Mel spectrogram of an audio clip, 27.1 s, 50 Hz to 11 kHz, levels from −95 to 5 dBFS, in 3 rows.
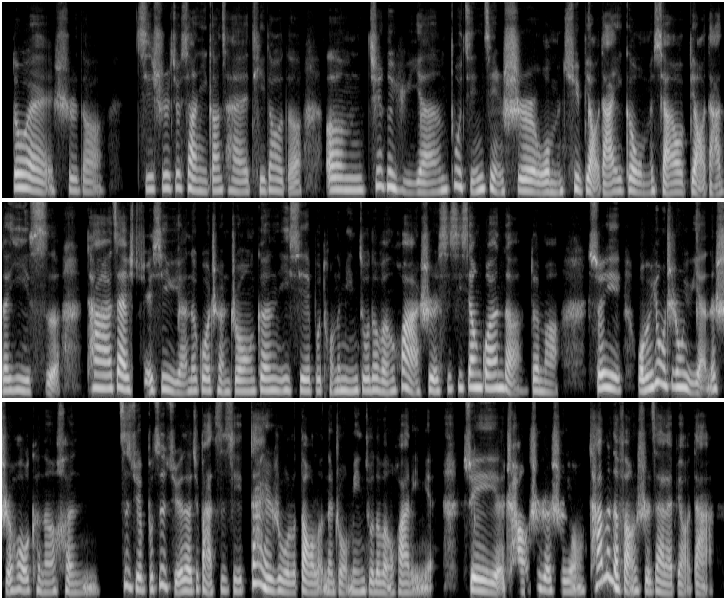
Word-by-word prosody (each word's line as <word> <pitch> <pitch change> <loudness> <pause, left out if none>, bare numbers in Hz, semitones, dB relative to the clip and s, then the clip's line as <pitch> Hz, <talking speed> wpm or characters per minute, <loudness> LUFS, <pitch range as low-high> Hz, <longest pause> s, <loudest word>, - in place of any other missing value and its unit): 对， 210 -8 +3
是 190 0 -7
的。 180 +1 -10 0.4
其 205 0 -5
实 220 +1 -3
就 235 +1 -3
像 220 -5 0
你 175 - -9
刚 185 +2 -2
才 175 -3 -6
提 185 - -6
到 185 -1 -4
的， 80 - -6 0.3
嗯， 195 0 0
这 260 +6 -2
个 250 0 +2
语 190 -7 -2
言 160 +4 -3
不 260 +2 -2
仅 195 -5 -3
仅 210 -7 -2
是 180 0 +3
我 160 +1 +2
们 160 +1 -7
去 200 +3 -2
表 185 -1 +2
达 145 - +2
一 180 - -4
个 185 +1 +1
我 160 -2 0
们 150 +4 -9
想 185 - +2
要 160 +1 0
表 165 +1 0
达 130 - -3
的 185 +6 0
意 190 -1 -2
思。 445 - -3 0.3
它 220 -1 +4
在 220 -2 +5
学 170 -4 -6
习 200 +2 -2
语 180 - -3
言 155 -1 -4
的 180 - -2
过 185 +1 -1
程 180 -3 -4
中， 175 0 -1
跟 190 -1 +1
一 190 - -2
些 185 0 0
不 185 +1 -5
同 175 - -12
的 185 - -2
民 185 0 -2
族 190 0 -1
的 195 +1 0
文 170 -1 -3
化 215 +4 +3
是 195 -3 +2
息 185 +3 -8
息 230 +2 -3
相 235 0 +5
关 230 0 +5
的， 200 -4 -1
对 185 0 -1
吗？ 160 -3 -6 0.4
所 225 - +5
以 215 -5 +4 0.2
我 180 - +4
们 210 +5 +5
用 305 +1 +3
这 265 -1 -1
种 240 -1 +5
语 190 - -2
言 155 - -1
的 210 - -1
时 - - +3
候， 190 -1 +1
可 190 -1 -6
能 160 +1 -5
很 190 +6 -6 0.2
自 270 -2 -2
觉 210 -3 +1
不 195 +1 -6
自 250 +6 -1
觉 165 -9 0
地 180 -1 +3
就 215 - -6
把 145 - 0
自 190 +2 -10
己 180 -1 -5
带 300 +2 +3
入 185 -4 +1
了 155 - -4
到 160 -3 +2
了 - - -5
那 - - -3
种 - - -5
民 170 +1 -5
族 175 -2 -3
的 160 - -1
文 150 - -2
化 155 0 +1
里 200 - -6
面， 225 +5 -6 0.4
所 205 - +6
以 180 -3 +4
也 - - +2
尝 175 -1 +2
试 235 - -2
着 185 -3 +2
是 175 - -2
用 170 - -3
他 295 +3 +5
们 415 - +3
的 225 - +8
方 195 - +2
式 175 -2 -2
再 170 -1 0
来 145 -1 -2
表 - - -5
达， - - -4
185 Hz, 275 characters per minute, -23 LUFS, 170-210 Hz, 0.4 s, 的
